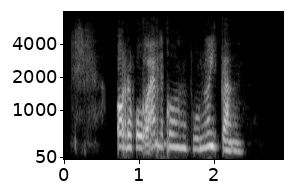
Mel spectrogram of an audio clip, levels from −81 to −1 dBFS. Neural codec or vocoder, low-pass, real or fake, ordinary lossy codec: codec, 24 kHz, 1.5 kbps, HILCodec; 7.2 kHz; fake; AAC, 32 kbps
